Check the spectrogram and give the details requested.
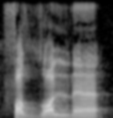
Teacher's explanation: نون الف زبر نا، یہ الف مدہ ہے، تو تھوڑا سا اسے کھینچیں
